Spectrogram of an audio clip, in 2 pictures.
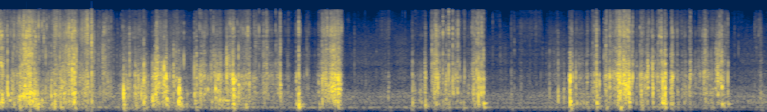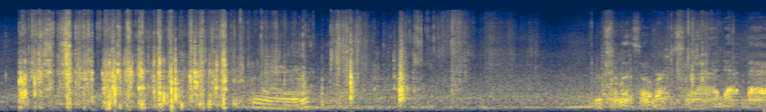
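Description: Foil-wrapped trading-card packs crinkling as hands sort and stack them, with an opened cardboard box being handled; the rustling comes in irregular bursts with short pauses.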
